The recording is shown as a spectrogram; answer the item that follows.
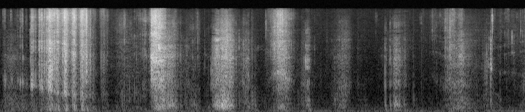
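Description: Crisp crunching and chewing while someone eats a lightly flavoured Karl snack, with many sharp, irregular bites and crackles, the loudest in a dense cluster at the start and then spaced out.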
